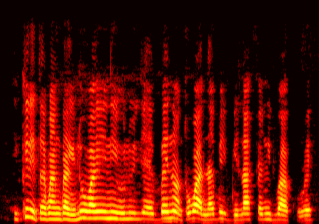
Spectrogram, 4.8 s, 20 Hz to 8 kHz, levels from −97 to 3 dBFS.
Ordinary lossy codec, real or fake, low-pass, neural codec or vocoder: none; real; 7.2 kHz; none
